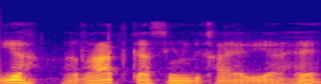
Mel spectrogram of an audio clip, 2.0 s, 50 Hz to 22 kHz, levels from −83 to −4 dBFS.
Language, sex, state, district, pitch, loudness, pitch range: Hindi, male, Jharkhand, Deoghar, 115 Hz, -21 LUFS, 105-125 Hz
